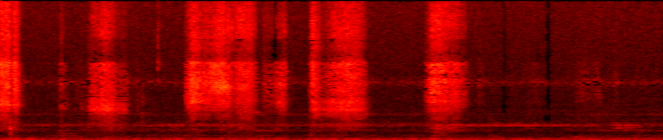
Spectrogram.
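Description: Ballpoint pen and paper: about five short, faint scratches roughly a second apart as the pen writes and the sheet is shifted under the hand.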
